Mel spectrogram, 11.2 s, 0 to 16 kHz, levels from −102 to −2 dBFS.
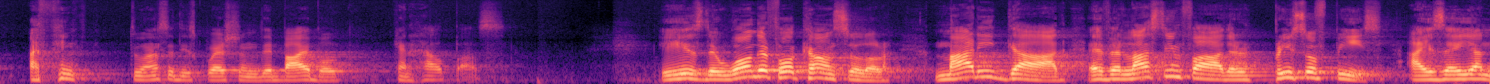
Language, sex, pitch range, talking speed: English, male, 135-190 Hz, 130 wpm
